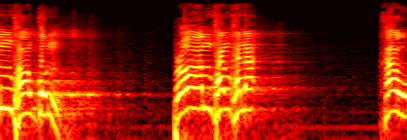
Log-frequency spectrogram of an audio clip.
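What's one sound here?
A man speaks forcefully into a microphone over loudspeakers, in short bursts with echoing pauses outdoors.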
